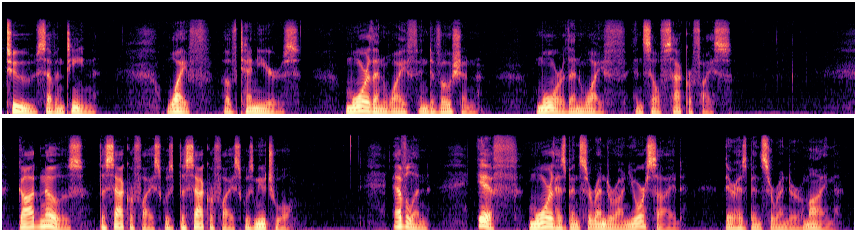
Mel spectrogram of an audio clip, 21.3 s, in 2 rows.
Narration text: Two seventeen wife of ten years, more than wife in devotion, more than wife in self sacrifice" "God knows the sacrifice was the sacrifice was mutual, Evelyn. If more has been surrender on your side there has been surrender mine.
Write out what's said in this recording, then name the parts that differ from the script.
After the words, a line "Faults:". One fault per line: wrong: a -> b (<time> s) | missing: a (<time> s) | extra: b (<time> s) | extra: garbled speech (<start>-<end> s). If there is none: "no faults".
Two seventeen wife of ten years, more than wife in devotion, more than wife in self sacrifice" "God knows the sacrifice was the sacrifice was mutual, Evelyn. If more has been surrender on your side there has been surrender mine.
Faults:
no faults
